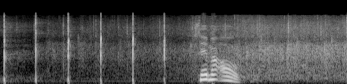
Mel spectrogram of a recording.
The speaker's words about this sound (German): Applaus.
